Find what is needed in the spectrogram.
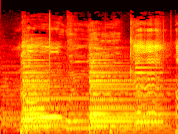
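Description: Live church band music: electric guitar and keyboard playing a slow gospel tune, with gliding melody notes and a strong beat about once a second.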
